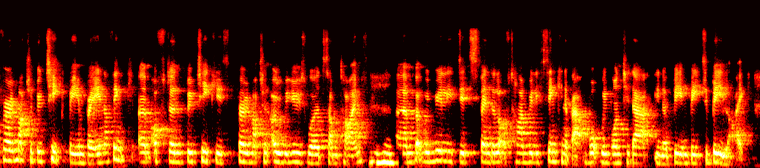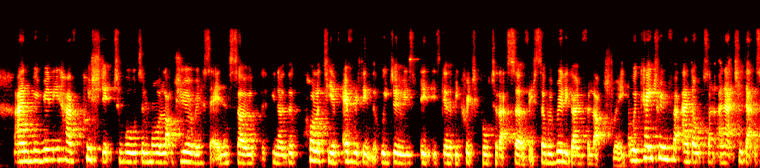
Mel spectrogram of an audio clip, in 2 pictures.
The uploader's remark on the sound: Joining me on this ZOOM call is. She'd jump on a ZOOM call with me.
